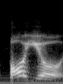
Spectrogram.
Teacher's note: Como en Lima, que no pueden pronunciar la doble L, ¿sí? Y ahí hay un barbarismo que se llama yeísmo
